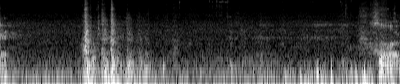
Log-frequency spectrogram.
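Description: Handling noise from moving about under a car: a few brief clicks and rustles about a second in, then a faint low rumble.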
